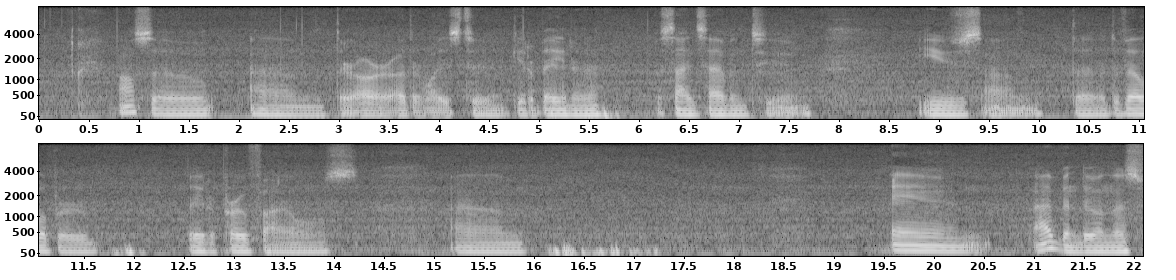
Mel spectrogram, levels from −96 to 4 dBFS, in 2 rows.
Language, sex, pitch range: English, male, 80-95 Hz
